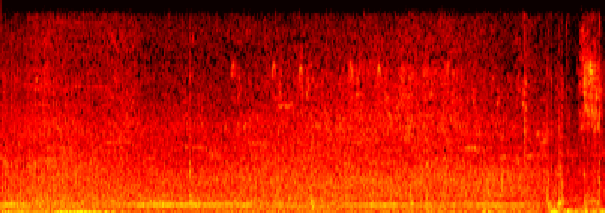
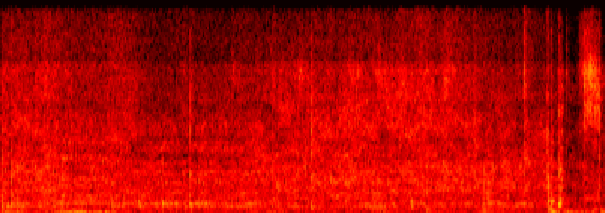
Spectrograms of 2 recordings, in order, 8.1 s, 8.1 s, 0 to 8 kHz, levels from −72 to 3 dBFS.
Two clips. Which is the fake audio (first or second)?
second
